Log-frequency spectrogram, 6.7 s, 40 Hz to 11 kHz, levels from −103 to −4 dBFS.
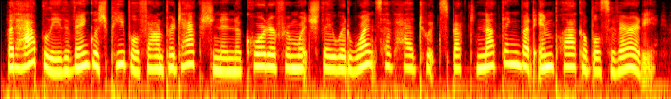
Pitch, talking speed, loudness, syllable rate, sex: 235 Hz, 205 wpm, -21 LUFS, 6.1 syllables/s, female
